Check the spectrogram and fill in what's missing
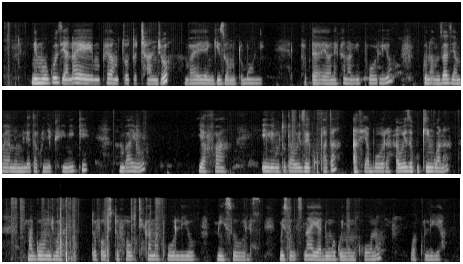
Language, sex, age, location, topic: Swahili, female, 18-24, Kisumu, health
